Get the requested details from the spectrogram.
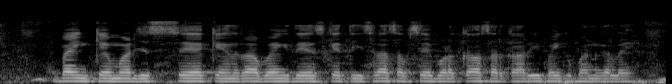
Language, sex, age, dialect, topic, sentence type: Magahi, male, 18-24, Southern, banking, statement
